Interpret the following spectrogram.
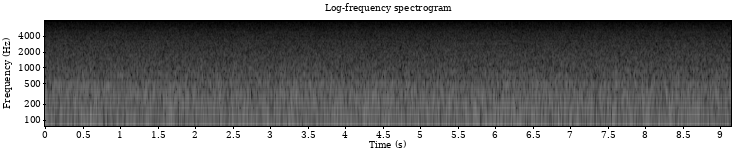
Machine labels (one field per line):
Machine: fan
